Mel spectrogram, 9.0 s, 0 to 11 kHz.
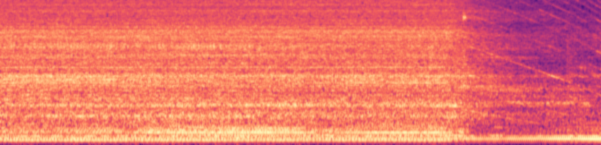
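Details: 2015 Renault Logan after alternator repair for bearing noise and not charging (piloted alternator, excited with a lamp), engine running: steady, no grinding or bearing growl, sound shifts as charging load comes on; alternator charging and healthy.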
